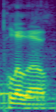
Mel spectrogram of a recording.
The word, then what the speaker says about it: Palo: you do say it my last name is pronounced Palo Palo yeah it's like a hard l Hold on I gotta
